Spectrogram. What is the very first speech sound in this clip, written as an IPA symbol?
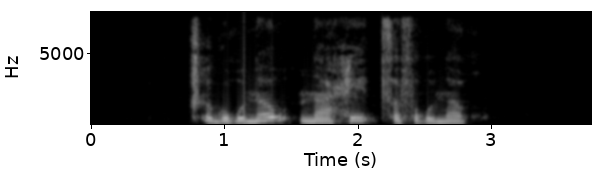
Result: ʈ͡ʂʼ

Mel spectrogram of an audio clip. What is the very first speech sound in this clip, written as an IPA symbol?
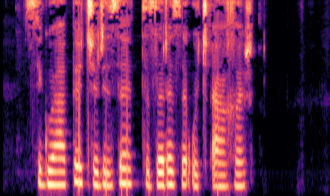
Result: s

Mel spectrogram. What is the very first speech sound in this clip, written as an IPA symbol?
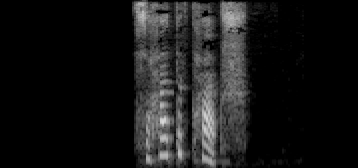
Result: s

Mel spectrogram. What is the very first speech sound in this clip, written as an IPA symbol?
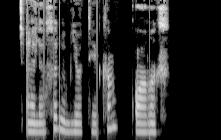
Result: t͡ʃʼ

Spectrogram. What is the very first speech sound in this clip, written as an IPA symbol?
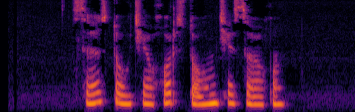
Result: s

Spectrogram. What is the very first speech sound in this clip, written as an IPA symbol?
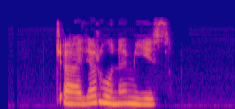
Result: t͡ʃʼ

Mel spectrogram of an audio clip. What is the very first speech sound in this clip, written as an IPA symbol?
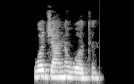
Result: w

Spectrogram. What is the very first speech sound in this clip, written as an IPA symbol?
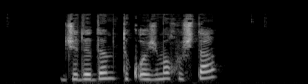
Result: d͡ʒ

